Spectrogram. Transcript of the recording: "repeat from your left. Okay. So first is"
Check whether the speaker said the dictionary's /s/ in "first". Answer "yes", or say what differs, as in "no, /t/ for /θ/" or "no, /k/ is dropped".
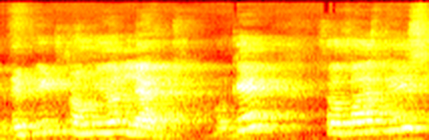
no, /s/ is dropped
